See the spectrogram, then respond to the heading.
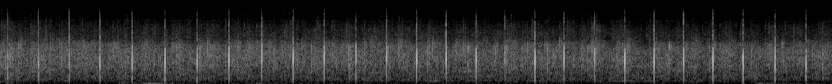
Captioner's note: applause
